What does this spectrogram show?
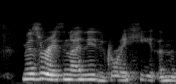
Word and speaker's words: Missouri: from Missouri Missouri and one time I said Mis misery and he's like yeah that's how to pronounce it he left Nick says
